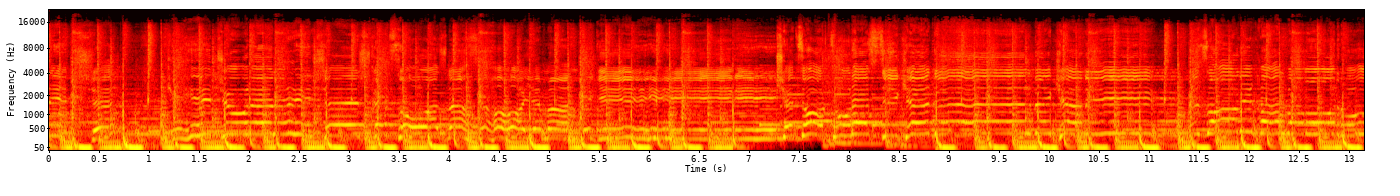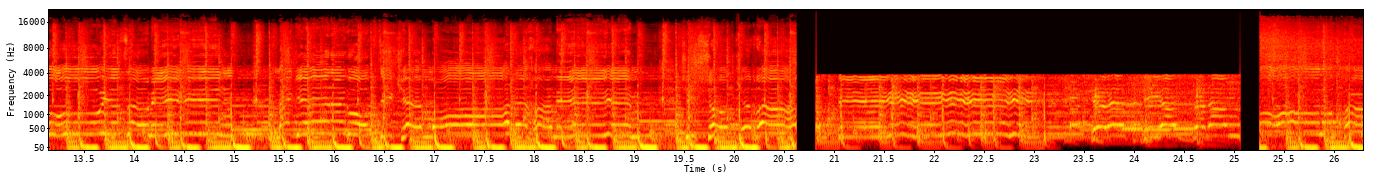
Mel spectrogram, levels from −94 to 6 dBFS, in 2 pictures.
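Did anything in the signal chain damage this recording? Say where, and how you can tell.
Yes. At 20.62 s the audio drops out for about 200 ms, then returns dull and boxy, with nothing above 3.8 kHz, a few dB quieter, and over a new background noise roughly 40 dB down. It clears again at 25.26 s. That points to the input stage, likely an input switched to a poorer device. A codec bandwidth cut would narrow the band without the gap, the level step or the fresh noise floor.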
